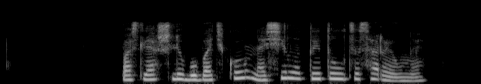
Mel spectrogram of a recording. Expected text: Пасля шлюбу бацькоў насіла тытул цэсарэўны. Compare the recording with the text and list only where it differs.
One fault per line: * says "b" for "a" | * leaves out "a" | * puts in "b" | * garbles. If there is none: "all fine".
all fine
